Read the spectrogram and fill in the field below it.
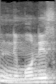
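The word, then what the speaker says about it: mnemonics: बोलते हैं इनको बदल निमोनिक्स कोड इसमें जो एवं है यह आपका साइलेंट है यह इसमें कई वर्ड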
